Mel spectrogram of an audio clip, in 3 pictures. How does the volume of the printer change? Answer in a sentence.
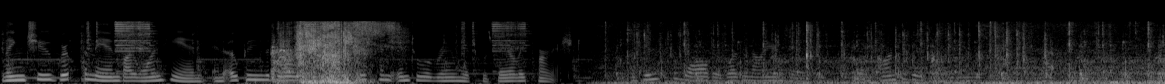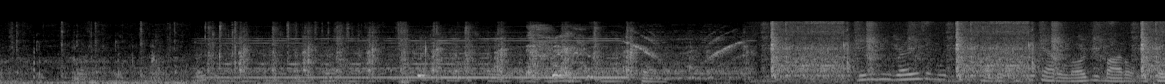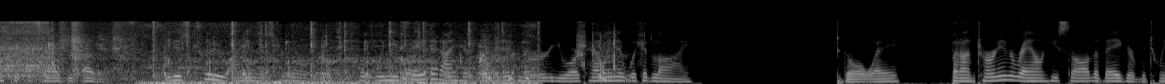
The volume of the printer goes up.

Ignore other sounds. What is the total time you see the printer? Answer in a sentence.
You can hear the printer for 29 seconds altogether.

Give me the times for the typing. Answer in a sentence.
The typing can be heard from 6.2 to 15.4 s.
